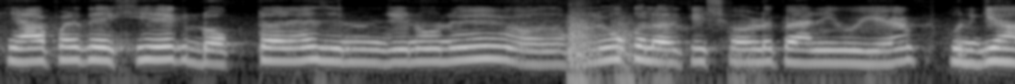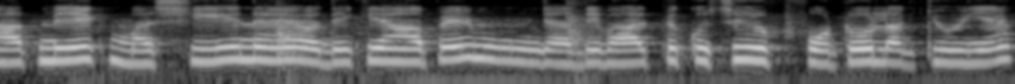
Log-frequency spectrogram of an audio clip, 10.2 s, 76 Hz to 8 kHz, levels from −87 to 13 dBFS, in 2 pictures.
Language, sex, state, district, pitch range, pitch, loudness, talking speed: Hindi, female, Bihar, Lakhisarai, 255-290 Hz, 270 Hz, -15 LUFS, 190 wpm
